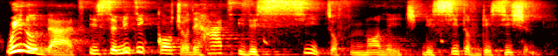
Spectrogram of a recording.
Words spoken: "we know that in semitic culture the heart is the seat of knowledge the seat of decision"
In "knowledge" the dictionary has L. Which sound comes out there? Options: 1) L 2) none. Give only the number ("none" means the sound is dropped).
1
